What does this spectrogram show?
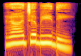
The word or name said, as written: ರಾಜಭತ್ತ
